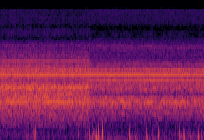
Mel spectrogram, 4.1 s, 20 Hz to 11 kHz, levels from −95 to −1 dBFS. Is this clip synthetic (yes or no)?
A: no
